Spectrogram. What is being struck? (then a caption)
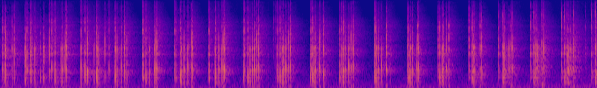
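Plastic jar with screw lid, filled with water beads. Long acrylic nails tap fast on the clear plastic screw lid and the top of a medium clear plastic jar full of blue water beads. The result is a quick, uneven stream of sharp, dry clicks and crackly rattles, bright and thin, each cut off almost at once with nearly no low end.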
